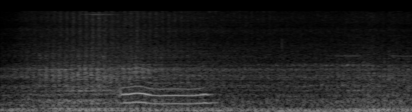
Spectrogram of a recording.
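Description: Steady low rumble of a car running, heard inside the cabin. About a second in, a child's voice hums one short note for under a second.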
